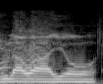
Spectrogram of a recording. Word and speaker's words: Bulawayo: Bulawayo, and... – Yes. Oh, you said it right. Well done.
